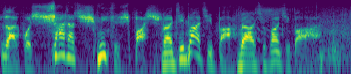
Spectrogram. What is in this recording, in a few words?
laddish smeekish ba bashi bashi bah, gibbrish; Voice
